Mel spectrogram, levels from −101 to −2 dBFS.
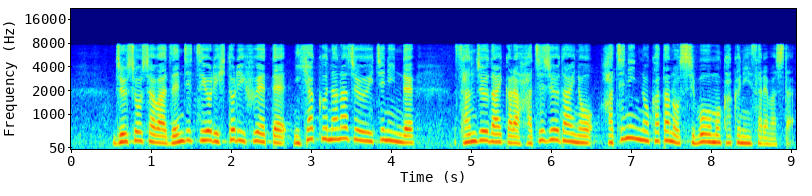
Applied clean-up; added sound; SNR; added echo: none; none; none; none.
